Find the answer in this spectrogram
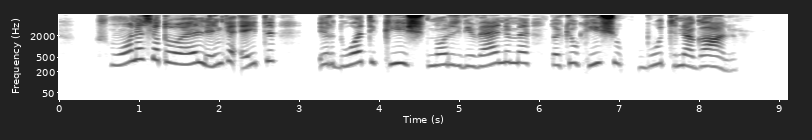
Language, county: Lithuanian, Kaunas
